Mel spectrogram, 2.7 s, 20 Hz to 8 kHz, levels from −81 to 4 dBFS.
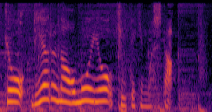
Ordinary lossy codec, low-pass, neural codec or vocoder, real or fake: none; 7.2 kHz; vocoder, 44.1 kHz, 80 mel bands, Vocos; fake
